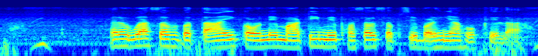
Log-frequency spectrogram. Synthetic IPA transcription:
ɾəʊasəbʱbət̪aĩkəʊnemaːʈimẽpʰəsəlsəbsebəɽ̤ijãɦokʰeːla̰

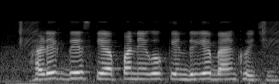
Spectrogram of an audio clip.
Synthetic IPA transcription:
ɦɐɽeːk̚d̪eːskeɐpːəneːɡokẽːnd̪ɾijəbɛ̃ːŋkɦoːit͡ʃʰiː

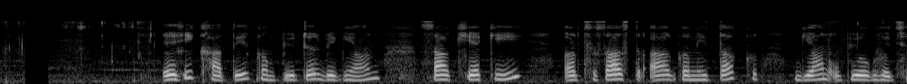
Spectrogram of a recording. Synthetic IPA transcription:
eɦikʰat̪iɾkəmpjuʈəɾbiɡjansakʰjəki | əɾt̪ʰəsast̪ɾəaɡənit̪ək | ɡjanṵpjoɡɦojt͡ʃʰɛ

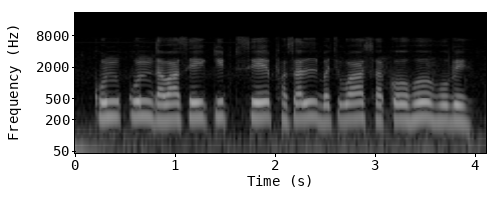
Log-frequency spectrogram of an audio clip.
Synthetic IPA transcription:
kʊnkʊnd̪ɐwasekɪʈsepʰəsəlbət͡ʃwasɐkoɦoɦoːbeː

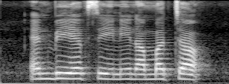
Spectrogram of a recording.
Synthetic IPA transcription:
enbiefsininɐmːɐt͡ɕa

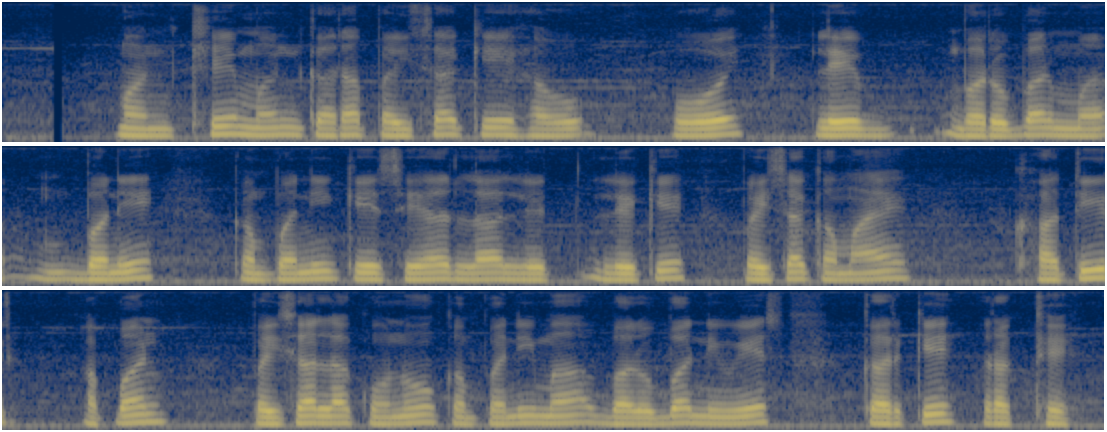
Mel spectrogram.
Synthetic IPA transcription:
mənkʰemənkəɾapəjsakeɦɦoj | lebəɾobəɾmbəne | kəmpənikeʃeɦəɾlleke | pəjsakəmae | kʰat̪iɾ | əpəɳ | pəjsalakonokəmpənimãbəɾobəɾniʋes | kəɾkeɾək̚ʰt̪ʰe

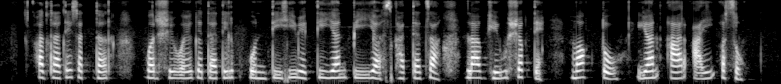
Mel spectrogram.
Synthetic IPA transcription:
ət̪ʰɾat̪esət̪ːəɾ | ʋəɾʂeʋəjɡət̪at̪iːlkont̪iɦiːʋjək̚t̪iːjənpijəskʰat̪jat͡salabɡʱeuɕəkt̪e | məɡt̪o | jənaɾaiəso

